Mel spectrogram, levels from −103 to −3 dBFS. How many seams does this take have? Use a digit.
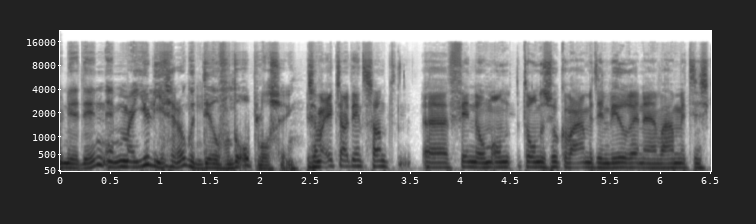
1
